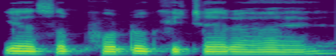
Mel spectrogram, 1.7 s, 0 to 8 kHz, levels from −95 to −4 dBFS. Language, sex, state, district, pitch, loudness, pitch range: Hindi, male, Jharkhand, Jamtara, 125 Hz, -20 LUFS, 125-135 Hz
